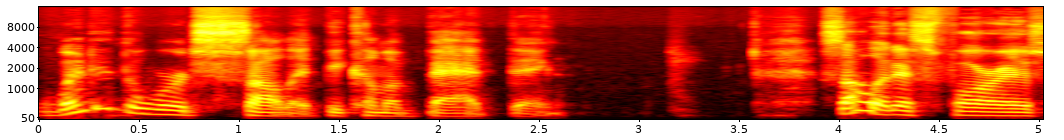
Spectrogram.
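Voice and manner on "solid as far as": loud voice breaking and cracking mid-phrase. Addressing the folks listening, voice cracking. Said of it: "my voice just cracked".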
